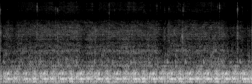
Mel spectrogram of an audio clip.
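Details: 1955 Frigidaire Unimatic washer on a small load of whites, timer manually advanced for less water, pumping out dirty water; a steady mid-pitched hum with a faint even churn: the drain pump running normally.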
